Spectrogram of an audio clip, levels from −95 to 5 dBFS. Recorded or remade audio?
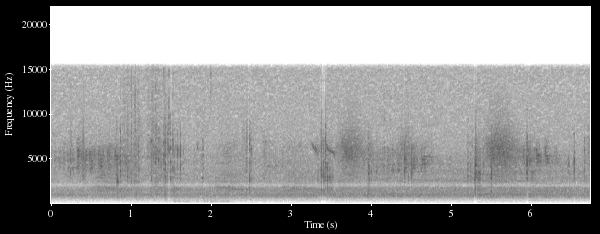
recorded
